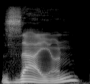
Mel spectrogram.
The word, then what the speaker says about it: Zion: Bueno, la palabra Sion, que en inglés se pronuncia Zion, esa palabra es una palabra de reino.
